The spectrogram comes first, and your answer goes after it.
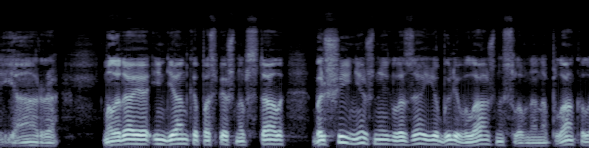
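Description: This is delivered in an unforced reading voice.

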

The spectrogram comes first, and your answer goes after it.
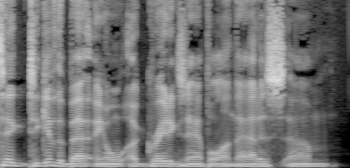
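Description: A normal speaking voice comes from a man at a medium pitch. Ordinary pitch variation runs through it. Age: 40s. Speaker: personal trainer. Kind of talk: casual chat. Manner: many fillers.

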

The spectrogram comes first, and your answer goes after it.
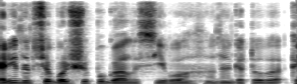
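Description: The recording features an unforced reading voice.

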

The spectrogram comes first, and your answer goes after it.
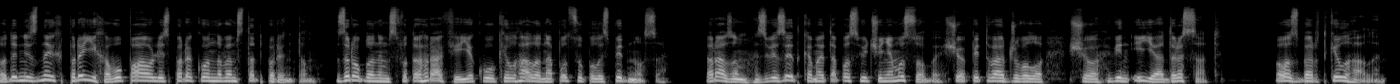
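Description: Fairly high for a man yet dark and mellow in tone, his voice carries vocal fry and ordinary pitch variation at a fairly quick pace, with a dry, close sound with no echo on a very clean recording with a silent background.

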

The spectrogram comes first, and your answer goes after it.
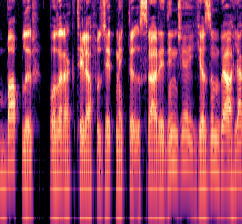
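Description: Someone reads the text aloud in a plain way.

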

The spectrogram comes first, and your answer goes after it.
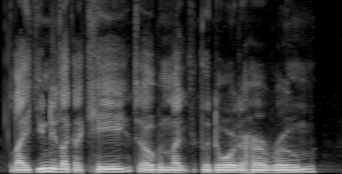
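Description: A man's fairly low voice has a dark, mellow tone in a dry, close sound with no echo. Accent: American. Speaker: podcast host. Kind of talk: casual chat. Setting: at home in the host's apartment.

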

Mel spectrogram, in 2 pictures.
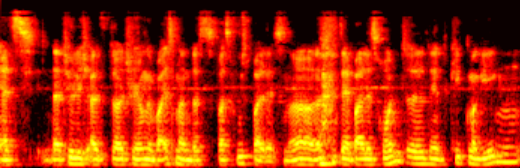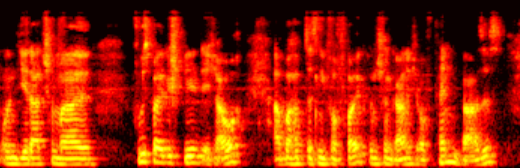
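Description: A man with a normal speaking voice, medium pitch, lively intonation, and a moderate pace. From eastern Germany. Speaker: podcast host, American football fan. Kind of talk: casual podcast chat.

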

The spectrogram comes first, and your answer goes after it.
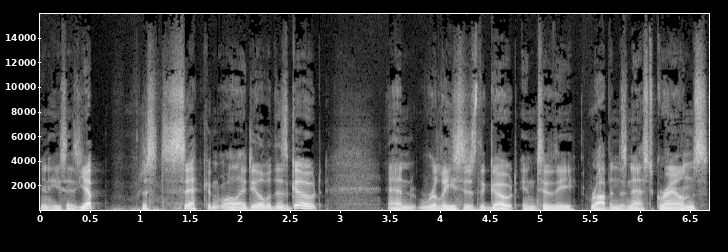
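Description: A man speaks at a moderate pace in a fairly low pitch, with ordinary pitch variation and a plain, everyday voice. The recording is very clean, dry and close, with no echo and a silent background. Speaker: podcast host, comedian. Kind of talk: casual chat, comedic banter. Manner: playful, joking.

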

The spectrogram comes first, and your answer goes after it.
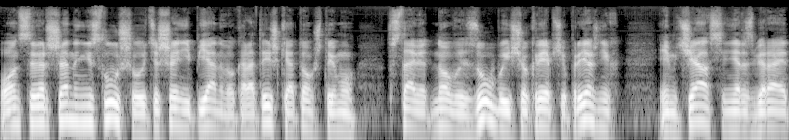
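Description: The text is read aloud plainly. Pitch shifts are ordinary.

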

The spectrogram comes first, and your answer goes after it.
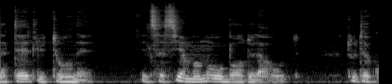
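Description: Ordinary pitch variation across a natural reading voice

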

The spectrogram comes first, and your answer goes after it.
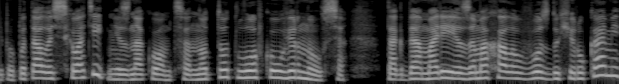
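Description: Ordinary pitch variation in plain reading aloud

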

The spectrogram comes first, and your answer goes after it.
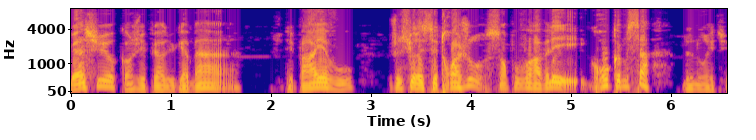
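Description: With lively intonation, the speaker reads aloud in a natural voice, and the background stays quiet.

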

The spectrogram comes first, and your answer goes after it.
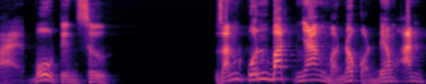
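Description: A man puts on a character voice at a medium pitch, bright and sharp in tone with a slightly husky edge and very wide pitch swings. He speaks at a slow pace on a very clean recording with a silent background.

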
